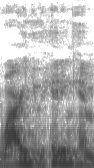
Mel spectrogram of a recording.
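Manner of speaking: ordinary talk, nothing marked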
